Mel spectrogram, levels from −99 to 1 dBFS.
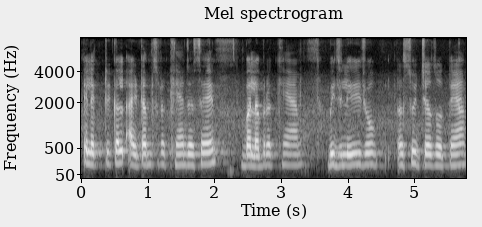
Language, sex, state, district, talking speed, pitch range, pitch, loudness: Hindi, female, Punjab, Pathankot, 135 wpm, 190-205 Hz, 195 Hz, -19 LUFS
